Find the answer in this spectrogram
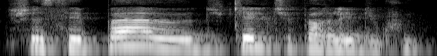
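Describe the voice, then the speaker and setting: A quick, chatty woman chats about books on a library's livestream. Her speech pours out in a rush, full of little fillers, in a casual tone that rings out into a phone mic. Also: medium pitch. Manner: fast-talking, chatty, lots of fillers. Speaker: librarian hosting a book chat. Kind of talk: casual livestream book chat.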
